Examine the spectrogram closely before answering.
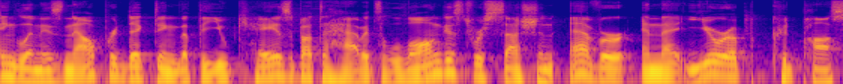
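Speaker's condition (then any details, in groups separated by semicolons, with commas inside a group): No condition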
